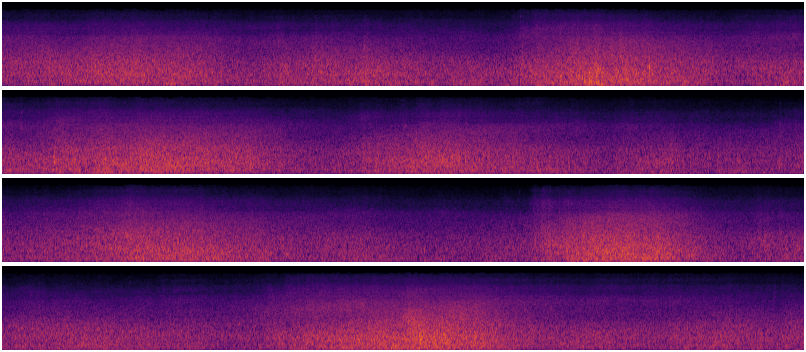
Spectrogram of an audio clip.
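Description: Ocean surf: waves breaking and washing in, one surge after another every few seconds, each rising to a loud rush and falling back to a steady hiss between them.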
